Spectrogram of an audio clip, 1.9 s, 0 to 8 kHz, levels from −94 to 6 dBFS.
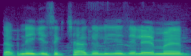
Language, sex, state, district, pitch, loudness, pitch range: Urdu, male, Uttar Pradesh, Budaun, 185 Hz, -18 LUFS, 185-195 Hz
